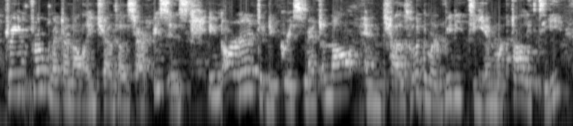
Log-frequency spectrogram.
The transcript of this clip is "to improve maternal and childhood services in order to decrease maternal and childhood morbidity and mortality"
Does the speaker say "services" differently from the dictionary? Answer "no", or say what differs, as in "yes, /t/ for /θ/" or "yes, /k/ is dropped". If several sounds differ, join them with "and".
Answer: yes, /p/ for /v/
